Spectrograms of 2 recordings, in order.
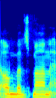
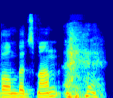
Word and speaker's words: ombudsman: um of an independent Ombudsman as a point of consideration for Malaysia so firstly let's start off with the pron pronunciation of Ombudsman it's it's not Ombudsman that uh it's actually ombuds M um and the word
